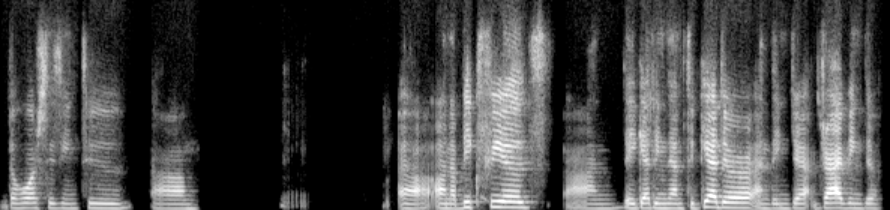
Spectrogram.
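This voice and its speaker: A woman's voice: lowish voice, warm tone, muffled recording. A woman from Hungary with a Hungarian accent, explaining in a conversational interview and searching for words as a non-native speaker. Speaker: interview guest, equestrian rider.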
